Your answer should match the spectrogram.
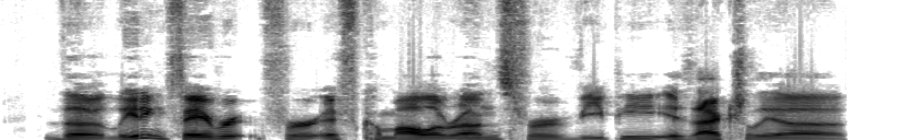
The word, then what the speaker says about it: Kamala: And now he's neck and neck with Kamala Harris. Kamala. I don't think he is. Kamala. I got corrected for saying it wrong earlier, and now I don't care.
